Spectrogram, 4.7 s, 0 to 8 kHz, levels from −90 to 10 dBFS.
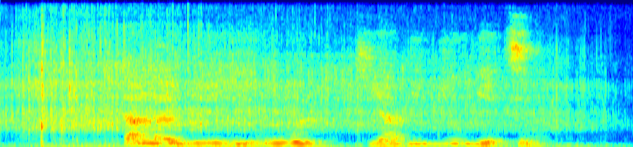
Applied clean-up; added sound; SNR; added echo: none; Engine; 5 dB; reverberation time 0.3 s.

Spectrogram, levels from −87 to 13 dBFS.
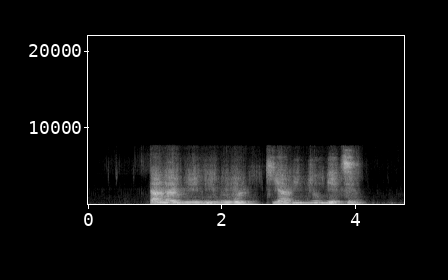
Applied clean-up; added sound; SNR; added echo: neural separator model SepFormer DNS4.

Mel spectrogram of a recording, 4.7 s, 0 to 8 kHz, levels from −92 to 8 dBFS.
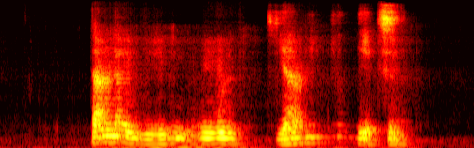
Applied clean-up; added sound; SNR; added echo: neural mask model DeepFilterNet 3.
